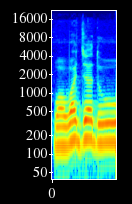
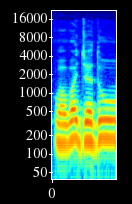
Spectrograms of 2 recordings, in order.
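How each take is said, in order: No difference in how they are said.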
